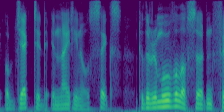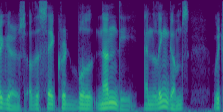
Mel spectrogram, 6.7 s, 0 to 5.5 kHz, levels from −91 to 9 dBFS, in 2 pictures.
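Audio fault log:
Nothing stood out on listening to this speech recording.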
